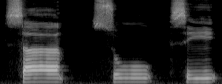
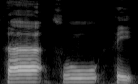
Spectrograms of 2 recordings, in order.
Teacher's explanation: اس کو ہم نے سیٹی کی آواز سے نہیں پڑھنا، جس طرح سا، سو، سی، بالکل نرمی کے ساتھ ہم اس کو ادا کریں گے۔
